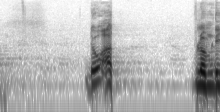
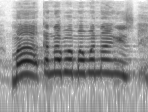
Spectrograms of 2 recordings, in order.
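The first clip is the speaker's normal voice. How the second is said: high, gentle mock question; husband asking; 9 semitones higher, 4 dB louder than usual. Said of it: "Lalu suami tanya". (suami bertanya dengan suara tinggi)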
